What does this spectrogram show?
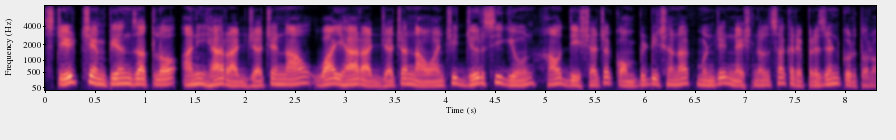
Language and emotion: Goan Konkani, neutral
